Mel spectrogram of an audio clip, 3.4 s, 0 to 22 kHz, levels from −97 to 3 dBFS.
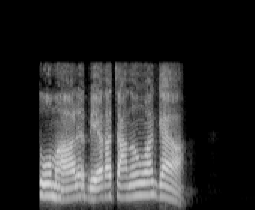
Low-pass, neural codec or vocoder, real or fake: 7.2 kHz; codec, 16 kHz in and 24 kHz out, 0.4 kbps, LongCat-Audio-Codec, fine tuned four codebook decoder; fake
